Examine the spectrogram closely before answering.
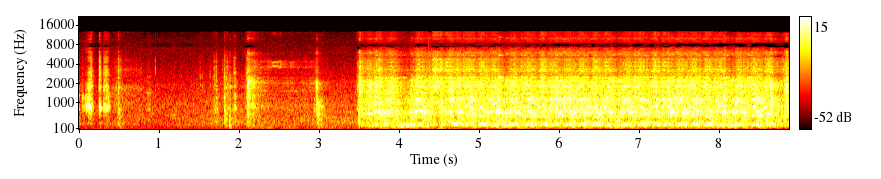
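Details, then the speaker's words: GMH 308 V8 started after a long cold winter, carburetion tuned for winter: scattered cranking clatter for about three seconds, then catches into a rough, uneven run; engine flooded itself on start. "Yeah, it just flooded itself. I've got it tuned for winter."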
